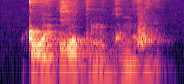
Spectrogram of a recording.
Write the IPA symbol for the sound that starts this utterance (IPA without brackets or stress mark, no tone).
ʈ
